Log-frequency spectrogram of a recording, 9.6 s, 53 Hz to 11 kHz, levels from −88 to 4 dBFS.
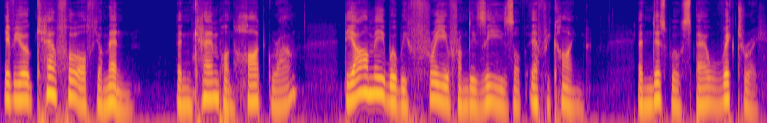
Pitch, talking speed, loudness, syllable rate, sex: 130 Hz, 170 wpm, -20 LUFS, 4.8 syllables/s, male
